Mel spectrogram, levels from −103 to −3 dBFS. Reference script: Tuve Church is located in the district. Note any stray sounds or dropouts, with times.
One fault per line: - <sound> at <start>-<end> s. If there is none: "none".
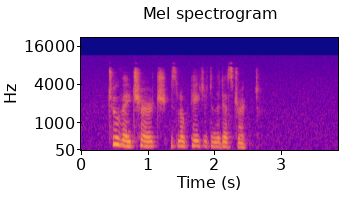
none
